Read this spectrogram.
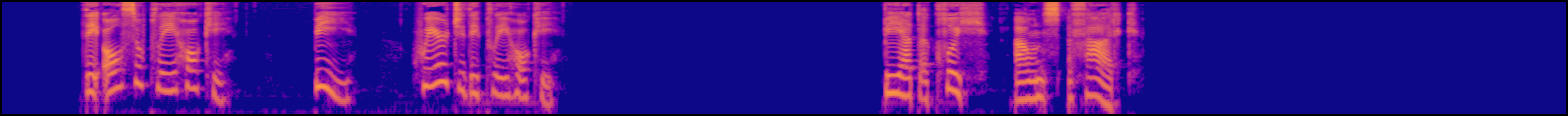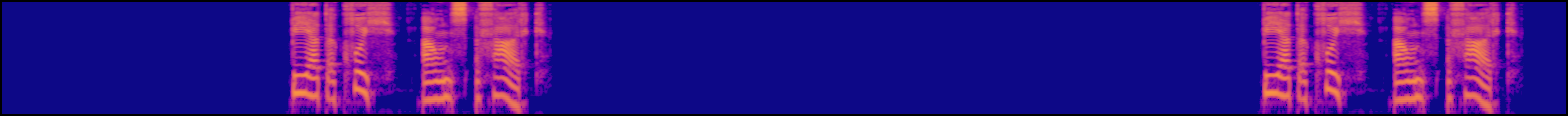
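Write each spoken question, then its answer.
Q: Where do they play hockey?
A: In the park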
